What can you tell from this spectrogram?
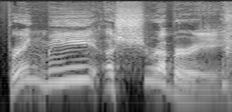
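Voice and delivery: very high, slow comic demand; mock-imperious, stretched and squeaky-high; Knights of Ni. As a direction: draw it out in a high silly knight voice.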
